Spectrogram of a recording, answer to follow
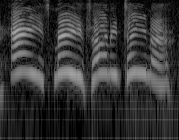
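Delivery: very high-pitched cartoon squeal of a voice; Tiny Tina. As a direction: imitate her in a piercingly high pitch. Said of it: "high-pitched voice".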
